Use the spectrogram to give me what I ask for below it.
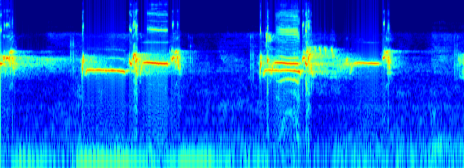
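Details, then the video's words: Red-headed prenjak, master song: two shrill buzzing phrases with whistled slides, separated by a quiet gap, over a faint low hum. "Suara ampuh Master burung Prenjak kepala merah"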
